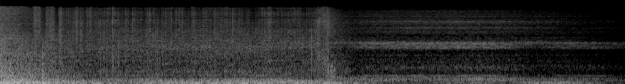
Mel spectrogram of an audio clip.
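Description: Logo-sting sound effect: a sudden boom with a long rumbling decay, a falling whoosh about three seconds in, then a fading ringing tone that cuts off at the end.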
